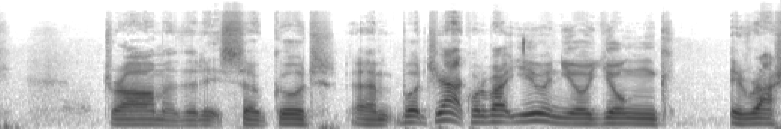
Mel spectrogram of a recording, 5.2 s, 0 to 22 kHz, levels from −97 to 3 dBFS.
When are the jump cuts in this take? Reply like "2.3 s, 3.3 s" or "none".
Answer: none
